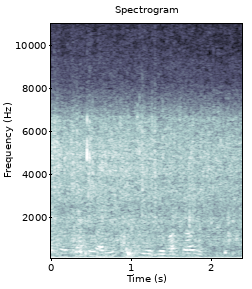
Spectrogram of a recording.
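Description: Water pouring from an inlet pipe into a fish pond: a steady splashing rush.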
